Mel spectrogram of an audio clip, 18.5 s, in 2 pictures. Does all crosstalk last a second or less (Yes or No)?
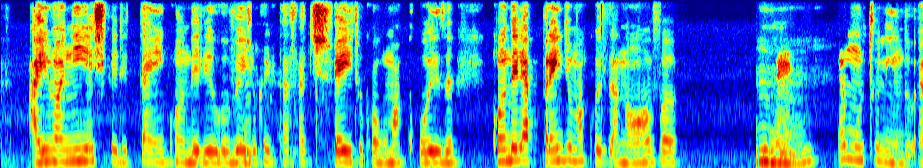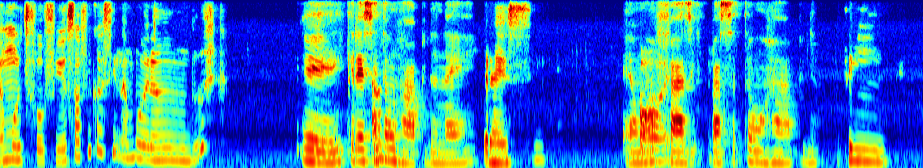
Yes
